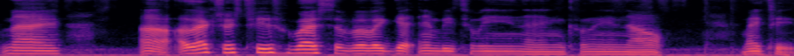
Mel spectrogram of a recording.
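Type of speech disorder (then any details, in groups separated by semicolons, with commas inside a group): Bulbar dysarthria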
